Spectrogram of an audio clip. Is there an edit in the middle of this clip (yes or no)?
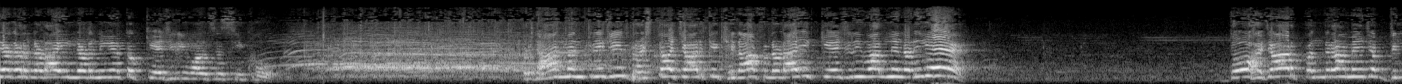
no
